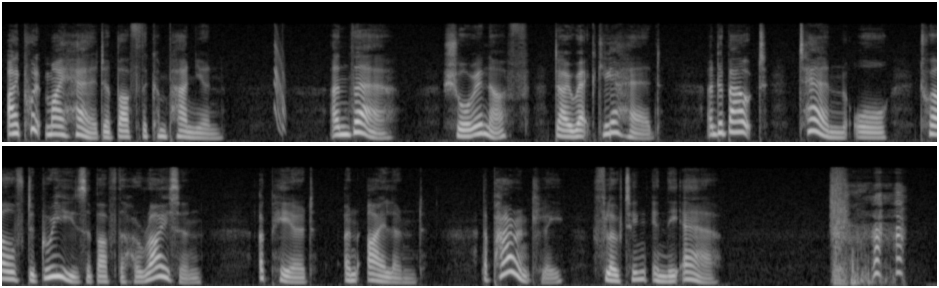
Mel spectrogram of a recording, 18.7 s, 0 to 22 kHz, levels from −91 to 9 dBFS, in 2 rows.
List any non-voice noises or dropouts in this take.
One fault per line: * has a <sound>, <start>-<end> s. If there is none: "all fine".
* has a chirp, 2.7-2.8 s
* has a laugh, 17.6-18.4 s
